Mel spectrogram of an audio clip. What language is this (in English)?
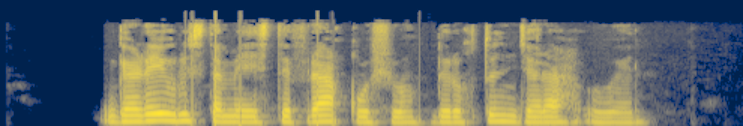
Pashto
